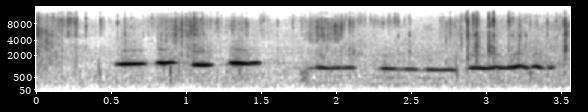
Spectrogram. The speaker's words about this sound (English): German audio booths will be peppered with whistling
